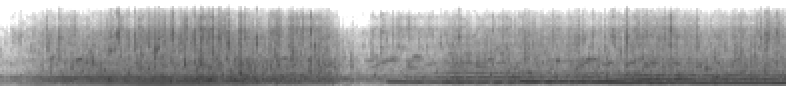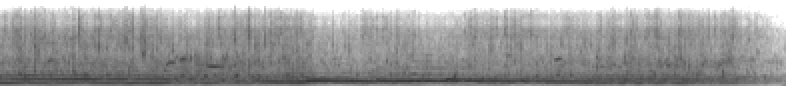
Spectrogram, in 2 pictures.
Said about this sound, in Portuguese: Então entre e sinta que a água do rio te acolhe amorosamente.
